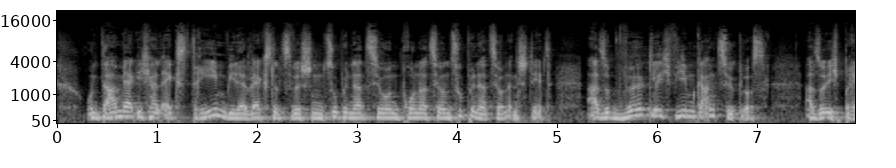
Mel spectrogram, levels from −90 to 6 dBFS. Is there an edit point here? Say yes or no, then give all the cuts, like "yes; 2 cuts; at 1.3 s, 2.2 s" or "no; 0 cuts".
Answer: no; 0 cuts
